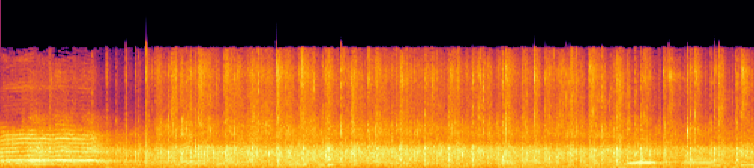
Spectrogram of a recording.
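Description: Girls' basketball team shouting their war cry together from a huddle, a long shout in unison that breaks off about a second in, followed by cheering and clapping with scattered excited voices.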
